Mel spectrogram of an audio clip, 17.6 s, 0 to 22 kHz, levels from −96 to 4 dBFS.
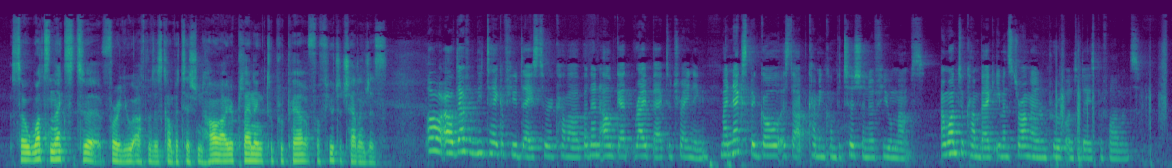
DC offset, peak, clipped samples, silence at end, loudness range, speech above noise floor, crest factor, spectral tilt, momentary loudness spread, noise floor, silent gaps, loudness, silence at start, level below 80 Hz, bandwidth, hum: under 0.1%; -2 dBFS; under 0.1%; 0.1 s; 9 LU; 27 dB; 22 dB; -5.5 dB/octave; 17 LU; -50 dBFS; none; -22 LUFS; 0.15 s; -56 dBFS; 16 kHz; none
